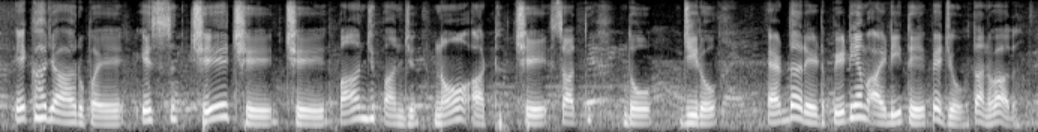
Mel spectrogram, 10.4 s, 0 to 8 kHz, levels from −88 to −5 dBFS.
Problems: none marked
